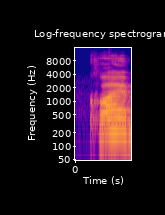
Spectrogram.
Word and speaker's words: choir: Choir must always rhyme with wire.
